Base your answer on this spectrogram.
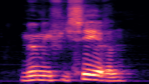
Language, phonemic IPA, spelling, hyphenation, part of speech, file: Dutch, /ˌmʏ.mi.fiˈseː.rə(n)/, mummificeren, mum‧mi‧fi‧ce‧ren, verb, Nl-mummificeren.ogg
- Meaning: to mummify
